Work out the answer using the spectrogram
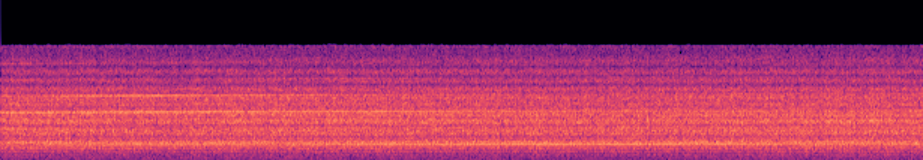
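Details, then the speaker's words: Jet truck turbine, first start after winter, fuel filter cleaned of dirt: steady high-pitched turbine roar with strong hiss, even and unwavering, no surging or popping; running better than ever, normal turbine run. "That looked pretty good to me. Actually, it's run better than it ever has, cleaning that fuel filter out."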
